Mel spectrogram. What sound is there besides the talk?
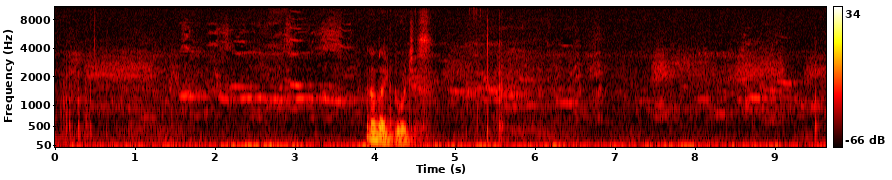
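birds chirping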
